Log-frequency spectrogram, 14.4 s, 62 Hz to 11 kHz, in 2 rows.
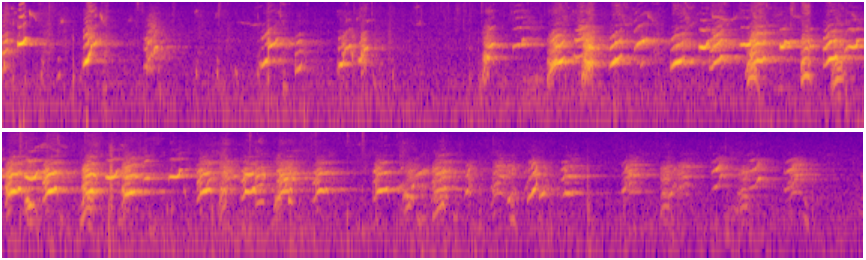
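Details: Podenco Andaluz, 3 December 2011: a few separated high yelps at first, then a dense, rapid run of overlapping yelping barks from about four to ten seconds, easing into quicker, lighter yelps toward the end.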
